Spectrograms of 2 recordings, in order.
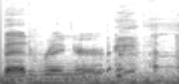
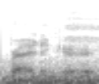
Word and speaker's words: Breidinger: You said Bedringer? How do you say her last name? Oh, Breidinger.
